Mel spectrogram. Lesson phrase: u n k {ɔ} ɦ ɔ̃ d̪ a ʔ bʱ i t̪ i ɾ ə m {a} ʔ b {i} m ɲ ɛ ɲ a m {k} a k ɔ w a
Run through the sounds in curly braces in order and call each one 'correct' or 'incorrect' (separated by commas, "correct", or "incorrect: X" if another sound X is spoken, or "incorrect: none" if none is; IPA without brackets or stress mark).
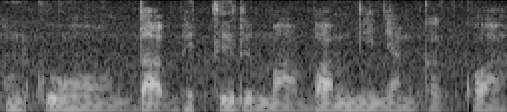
incorrect: u, correct, incorrect: a, correct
